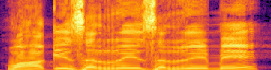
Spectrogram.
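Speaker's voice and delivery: normal talking voice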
